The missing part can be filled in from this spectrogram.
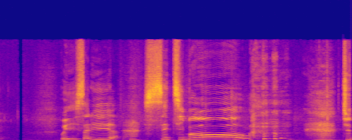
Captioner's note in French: rires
